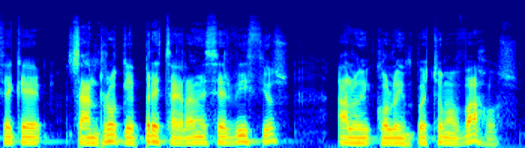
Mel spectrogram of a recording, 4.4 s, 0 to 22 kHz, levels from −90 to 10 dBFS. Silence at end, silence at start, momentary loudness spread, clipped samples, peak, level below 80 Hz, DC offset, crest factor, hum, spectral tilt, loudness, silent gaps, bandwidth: 0.25 s; 0.05 s; 5 LU; under 0.1%; -4 dBFS; -52 dBFS; under 0.1%; 18 dB; none; -7 dB/octave; -24 LUFS; none; 12 kHz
